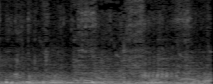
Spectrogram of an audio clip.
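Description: A horse cantering on a sand arena, its hoofbeats coming as faint irregular thuds, with people talking in the background.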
